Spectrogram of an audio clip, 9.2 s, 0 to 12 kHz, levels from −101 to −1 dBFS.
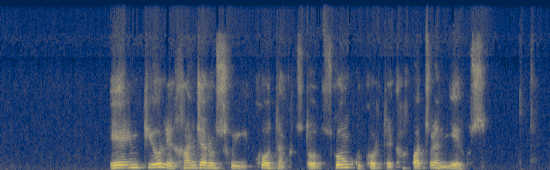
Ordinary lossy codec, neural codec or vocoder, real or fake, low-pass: Opus, 16 kbps; none; real; 10.8 kHz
